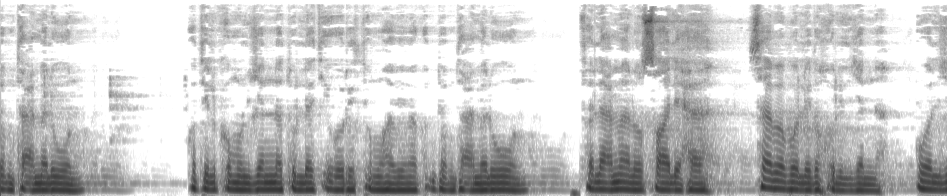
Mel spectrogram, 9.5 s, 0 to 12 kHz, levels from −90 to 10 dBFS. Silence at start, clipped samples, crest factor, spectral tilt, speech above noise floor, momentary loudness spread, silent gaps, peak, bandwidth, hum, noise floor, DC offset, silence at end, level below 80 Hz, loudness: 0 s; under 0.1%; 10 dB; -7 dB/octave; 42 dB; 9 LU; none; -4 dBFS; 11 kHz; none; -57 dBFS; under 0.1%; 0 s; -46 dBFS; -16 LUFS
